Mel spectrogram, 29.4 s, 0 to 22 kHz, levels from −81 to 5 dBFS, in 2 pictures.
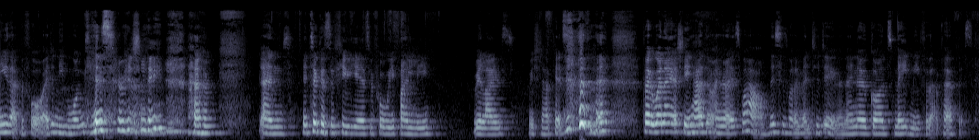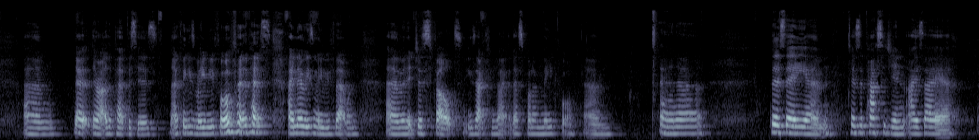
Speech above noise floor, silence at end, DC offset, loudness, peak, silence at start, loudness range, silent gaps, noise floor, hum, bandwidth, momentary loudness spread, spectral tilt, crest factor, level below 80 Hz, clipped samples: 36 dB; 0.3 s; under 0.1%; -27 LUFS; -4 dBFS; 0 s; 10 LU; none; -63 dBFS; none; 16 kHz; 16 LU; -4.5 dB/octave; 24 dB; -74 dBFS; under 0.1%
